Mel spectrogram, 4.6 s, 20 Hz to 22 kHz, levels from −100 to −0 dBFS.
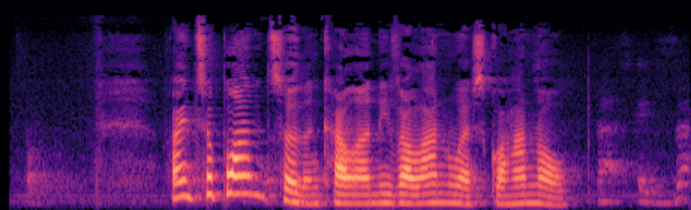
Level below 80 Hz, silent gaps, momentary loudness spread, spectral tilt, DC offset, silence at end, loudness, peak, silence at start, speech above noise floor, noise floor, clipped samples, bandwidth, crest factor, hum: -76 dBFS; none; 9 LU; -5 dB/octave; under 0.1%; 0 s; -23 LUFS; -4 dBFS; 1.15 s; 33 dB; -55 dBFS; under 0.1%; 15.5 kHz; 20 dB; none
